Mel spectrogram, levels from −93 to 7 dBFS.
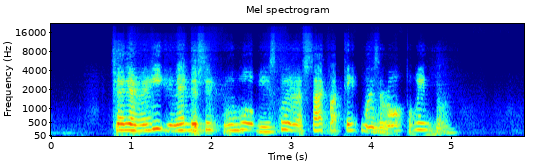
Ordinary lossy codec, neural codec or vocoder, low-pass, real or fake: Opus, 32 kbps; codec, 44.1 kHz, 0.9 kbps, DAC; 19.8 kHz; fake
